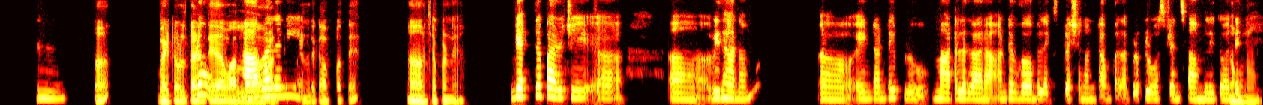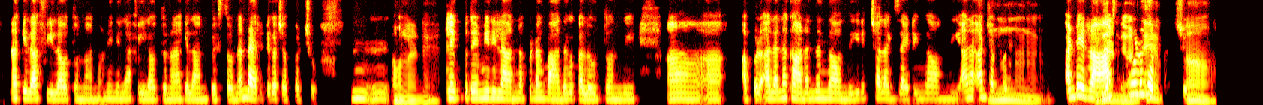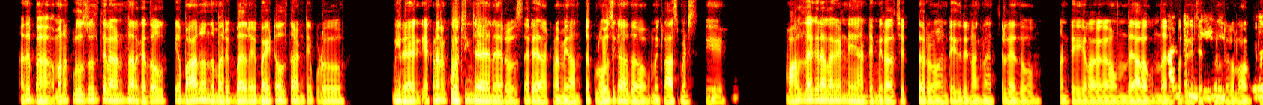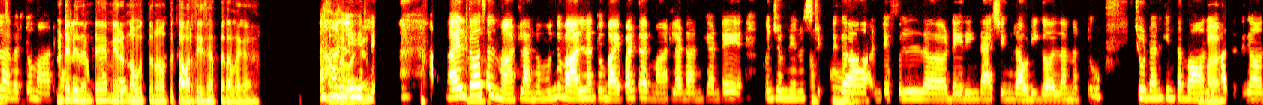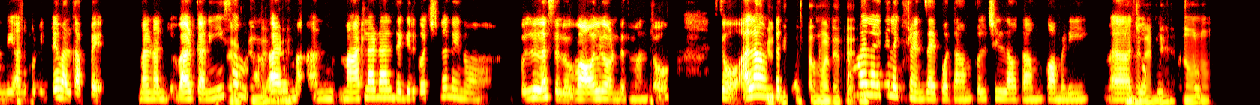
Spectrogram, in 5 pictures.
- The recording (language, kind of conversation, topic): Telugu, podcast, మీ భావాలను మీరు సాధారణంగా ఎలా వ్యక్తపరుస్తారు?
- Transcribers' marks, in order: in English: "ఫ్రెండ్"; in English: "వెర్బల్ ఎక్స్ప్రెషన్"; in English: "క్లోజ్ ఫ్రెండ్స్ ఫ్యామిలీ‌తో"; in English: "ఫీల్"; in English: "ఫీల్"; in English: "డైరెక్ట్‌గా"; sniff; in English: "ఎక్సైటింగ్‌గా"; other background noise; in English: "కోచింగ్ జాయిన్"; in English: "క్లోజ్"; in English: "క్లాస్‌మేట్స్‌కి"; unintelligible speech; laughing while speaking: "అహా, లేదులే"; in English: "కవర్"; chuckle; tapping; in English: "స్ట్రిక్ట్‌గా"; in English: "ఫుల్ డేరింగ్, డాషింగ్, రౌడీ గర్ల్"; sniff; chuckle; chuckle; in English: "ఫుల్"; in English: "సో"; in English: "రిటర్న్"; in English: "లైక్ ఫ్రెండ్స్"; in English: "ఫుల్ చిల్"; in English: "కామెడీ"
